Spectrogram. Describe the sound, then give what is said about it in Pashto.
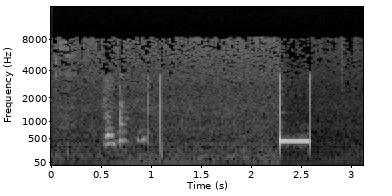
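A telephone busy tone follows a disconnected call: one steady mid-pitched beep near the end, after a stretch of faint voices. “په هر حال اړیکه پرې ده.”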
